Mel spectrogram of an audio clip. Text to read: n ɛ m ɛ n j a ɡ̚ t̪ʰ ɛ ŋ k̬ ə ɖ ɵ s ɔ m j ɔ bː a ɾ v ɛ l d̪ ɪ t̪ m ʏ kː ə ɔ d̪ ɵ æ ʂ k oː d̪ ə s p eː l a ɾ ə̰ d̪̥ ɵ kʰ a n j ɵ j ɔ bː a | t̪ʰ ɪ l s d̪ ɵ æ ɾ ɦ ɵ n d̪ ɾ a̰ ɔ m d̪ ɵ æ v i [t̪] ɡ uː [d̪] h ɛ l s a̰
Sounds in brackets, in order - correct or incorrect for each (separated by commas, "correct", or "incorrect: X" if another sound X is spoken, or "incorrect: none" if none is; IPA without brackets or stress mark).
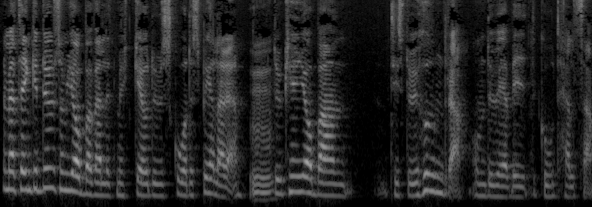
incorrect: d̪, correct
